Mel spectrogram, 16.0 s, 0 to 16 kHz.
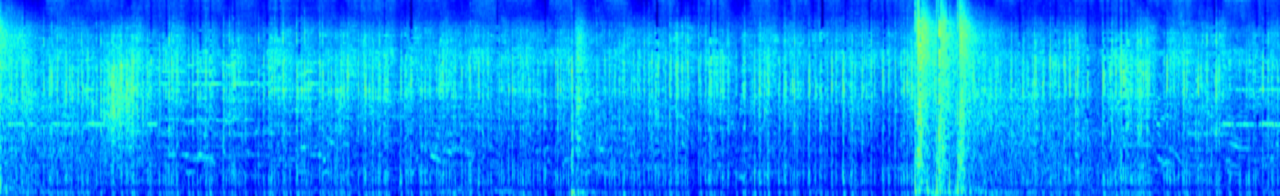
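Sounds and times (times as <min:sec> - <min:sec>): fireworks bangs: 0:00.0 - 0:16.0
fireworks crackling: 0:00.0 - 0:16.0.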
